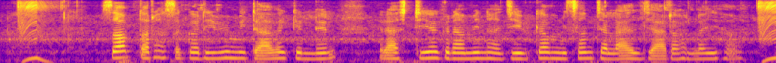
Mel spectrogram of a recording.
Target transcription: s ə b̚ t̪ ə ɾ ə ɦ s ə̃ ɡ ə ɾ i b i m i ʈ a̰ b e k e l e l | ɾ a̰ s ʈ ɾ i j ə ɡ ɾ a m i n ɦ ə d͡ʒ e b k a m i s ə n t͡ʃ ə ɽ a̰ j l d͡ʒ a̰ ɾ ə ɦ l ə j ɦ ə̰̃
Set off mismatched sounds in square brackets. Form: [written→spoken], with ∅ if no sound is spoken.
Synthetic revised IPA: s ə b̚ t̪ ə ɾ ə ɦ s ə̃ ɡ ə ɾ i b i m i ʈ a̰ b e k e l e l | ɾ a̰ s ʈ ɾ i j ə ɡ ɾ a m i n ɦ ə d͡ʒ [e→i] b k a m i s ə n t͡ʃ ə [ɽ→l] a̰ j l d͡ʒ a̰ ɾ ə ɦ l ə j ɦ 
